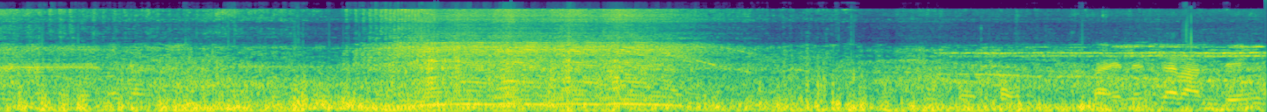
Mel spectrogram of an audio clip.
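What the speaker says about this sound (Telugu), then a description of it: "అయితే బండి సౌండ్" A motorcycle engine running steadily while being ridden, a loud close drone with a rising and falling whine in the middle, blended with wind rush for the whole stretch.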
